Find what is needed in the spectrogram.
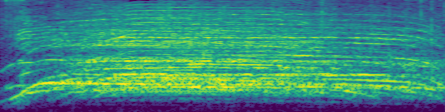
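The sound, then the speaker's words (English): A crowd cheers loudly and steadily for about two seconds, a dense wash of high whoops and shouting voices that swells at the start and holds before easing slightly at the end. “Now cheer.”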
